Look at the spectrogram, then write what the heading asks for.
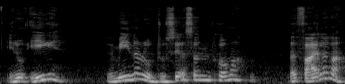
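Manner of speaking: an anxious woman, pitching up; fru Engelhardt's voice. Acted. (høj, urolig kvindestemme)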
